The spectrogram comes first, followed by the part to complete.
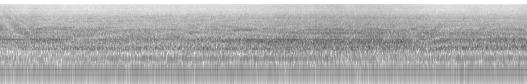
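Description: Handheld Revlon hair dryer running continuously, a steady blowing whine with a thin tone on top, blowing across wet acrylic paint on a canvas. It gets slightly louder midway through.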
